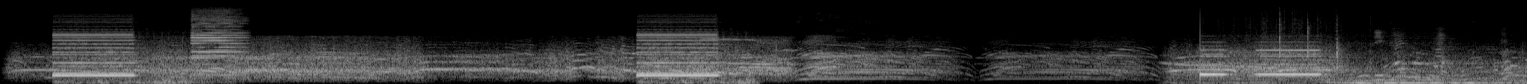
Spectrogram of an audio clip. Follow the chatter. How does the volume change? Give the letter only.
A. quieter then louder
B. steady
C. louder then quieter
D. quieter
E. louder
A.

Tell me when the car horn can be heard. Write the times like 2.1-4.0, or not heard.
0.5-2.5, 6.3-7.6, 12.0-13.3.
